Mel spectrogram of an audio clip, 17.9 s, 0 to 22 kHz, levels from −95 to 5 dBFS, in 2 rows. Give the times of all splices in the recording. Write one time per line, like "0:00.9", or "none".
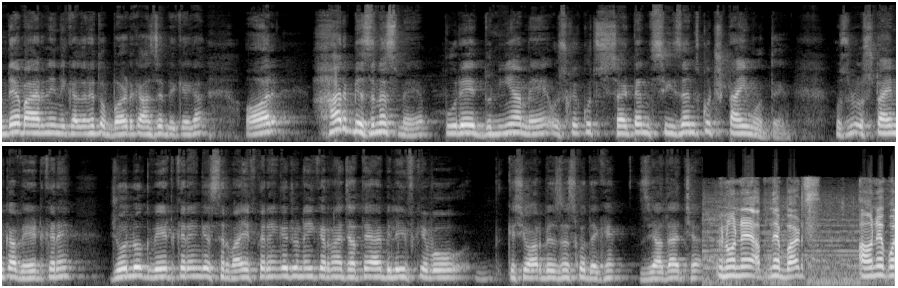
0:15.9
